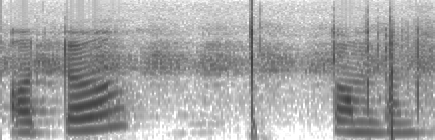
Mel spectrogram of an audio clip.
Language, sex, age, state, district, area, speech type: Assamese, female, 30-45, Assam, Dhemaji, rural, spontaneous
